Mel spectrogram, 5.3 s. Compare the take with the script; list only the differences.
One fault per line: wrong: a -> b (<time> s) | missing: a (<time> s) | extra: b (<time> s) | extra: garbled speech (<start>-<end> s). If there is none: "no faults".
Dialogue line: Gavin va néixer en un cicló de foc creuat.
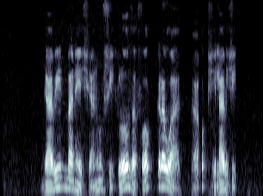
extra: garbled speech (3.8-4.7 s)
